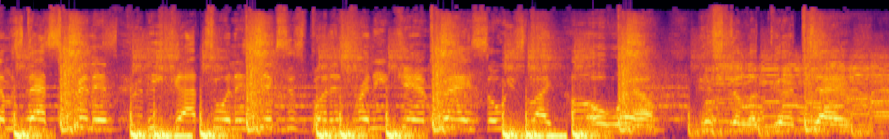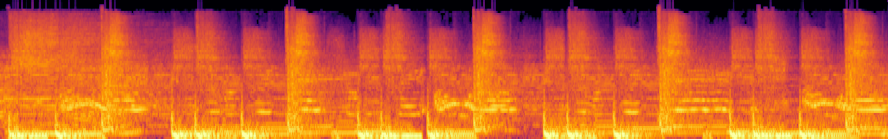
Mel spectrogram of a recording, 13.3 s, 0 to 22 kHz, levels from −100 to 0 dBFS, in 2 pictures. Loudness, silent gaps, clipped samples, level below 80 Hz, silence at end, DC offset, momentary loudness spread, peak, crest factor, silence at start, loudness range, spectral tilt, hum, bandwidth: -10 LUFS; none; under 0.1%; -16 dBFS; 0 s; under 0.1%; 4 LU; 0 dBFS; 10 dB; 0 s; 1 LU; -4.5 dB/octave; none; 18.5 kHz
